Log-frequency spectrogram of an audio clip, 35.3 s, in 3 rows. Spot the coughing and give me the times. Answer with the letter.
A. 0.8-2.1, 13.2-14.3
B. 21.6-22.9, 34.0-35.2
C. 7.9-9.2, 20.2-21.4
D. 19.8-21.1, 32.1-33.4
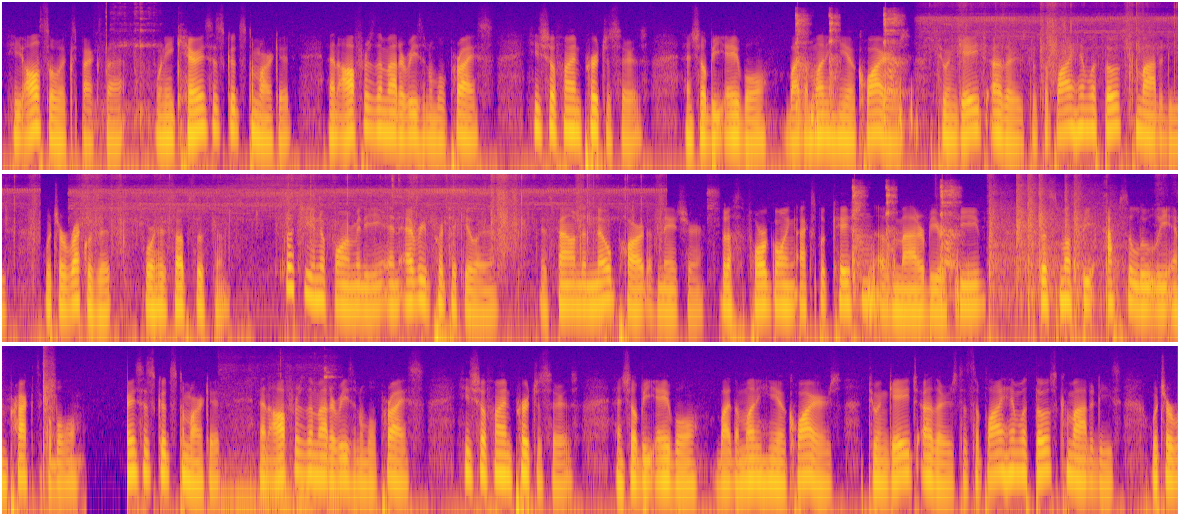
C.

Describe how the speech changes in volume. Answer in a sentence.
The volume of the speech stays about the same.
